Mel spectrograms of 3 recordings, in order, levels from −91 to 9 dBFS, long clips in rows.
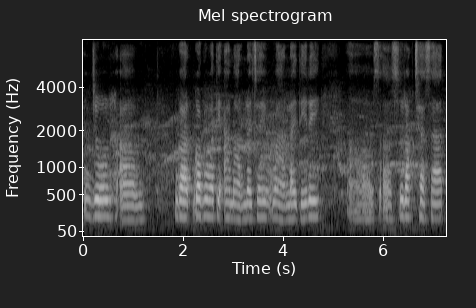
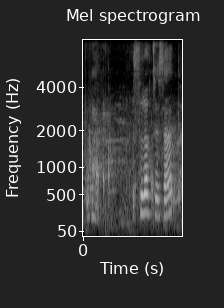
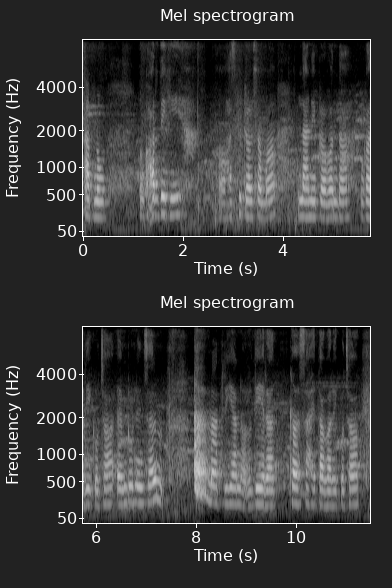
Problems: continuous background conversations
